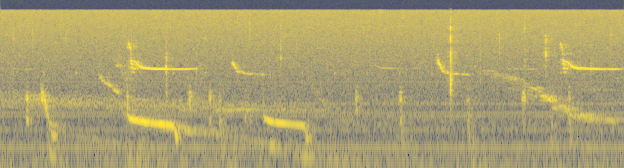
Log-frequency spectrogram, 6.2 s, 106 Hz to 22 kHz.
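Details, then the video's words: Weddell seals recorded in November 2017 from an observatory 21 m below the sea ice in McMurdo Sound, Antarctica: overlapping descending whistles and glides, some high and short, others sweeping down through mid pitch, against a steady underwater hum. "Song of the Antarctic Weddell Seal"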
